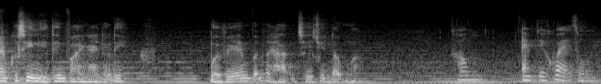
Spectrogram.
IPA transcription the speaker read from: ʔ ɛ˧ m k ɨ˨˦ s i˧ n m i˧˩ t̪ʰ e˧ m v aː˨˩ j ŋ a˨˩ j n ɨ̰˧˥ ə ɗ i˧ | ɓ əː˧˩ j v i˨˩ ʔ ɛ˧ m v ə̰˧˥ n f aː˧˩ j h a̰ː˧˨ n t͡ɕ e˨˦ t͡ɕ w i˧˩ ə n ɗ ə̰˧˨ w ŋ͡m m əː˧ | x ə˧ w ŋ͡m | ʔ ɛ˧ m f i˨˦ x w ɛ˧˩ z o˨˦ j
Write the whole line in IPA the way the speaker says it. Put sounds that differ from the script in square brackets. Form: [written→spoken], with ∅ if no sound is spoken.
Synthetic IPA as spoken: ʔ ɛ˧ m k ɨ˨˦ s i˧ n [m→ŋ] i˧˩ t̪ʰ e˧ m v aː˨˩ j ŋ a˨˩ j n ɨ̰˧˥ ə ɗ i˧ | ɓ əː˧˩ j v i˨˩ ʔ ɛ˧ m v ə̰˧˥ n f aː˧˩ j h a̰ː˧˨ n t͡ɕ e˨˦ t͡ɕ w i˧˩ ə n ɗ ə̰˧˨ w ŋ͡m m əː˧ | x ə˧ w ŋ͡m | ʔ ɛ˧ m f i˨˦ x w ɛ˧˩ z [o˨˦→o˨˩] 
